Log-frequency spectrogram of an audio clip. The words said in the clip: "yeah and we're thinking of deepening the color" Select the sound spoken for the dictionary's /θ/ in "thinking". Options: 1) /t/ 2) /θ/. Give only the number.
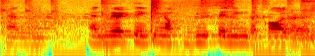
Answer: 1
